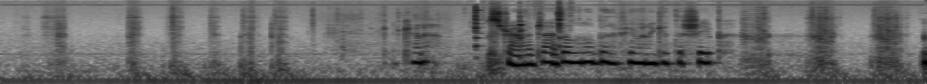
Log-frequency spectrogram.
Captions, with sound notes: (scratching) Kind of strategize a little bit if you want to get the shape,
